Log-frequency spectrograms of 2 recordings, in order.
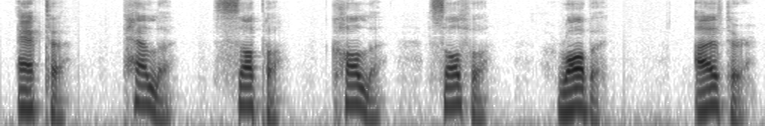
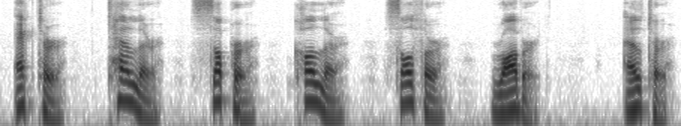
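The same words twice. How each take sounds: First: British accent, actor, teller, supper ending in a bare schwa; British non-rhotic. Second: American accent, R-coloured endings in actor, teller, supper. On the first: Teacher contrasts with American, British R-less endings. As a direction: end each of actor to alter on "uh", British, no R. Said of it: "영국 영어에서는요". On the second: Teacher reads example nine, American R endings. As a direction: end each of actor to alter on an American "er". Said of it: "미국 영어에서는요". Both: Shown as a demonstration.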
